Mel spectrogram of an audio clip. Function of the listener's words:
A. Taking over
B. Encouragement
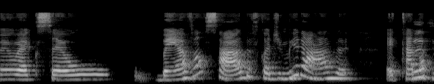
A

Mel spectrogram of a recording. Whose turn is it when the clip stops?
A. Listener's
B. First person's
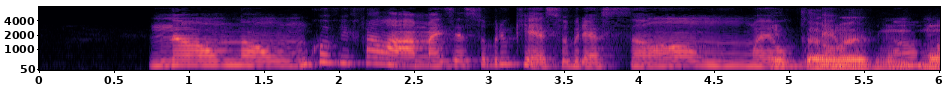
A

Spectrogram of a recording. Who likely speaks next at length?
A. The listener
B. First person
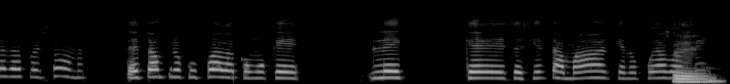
B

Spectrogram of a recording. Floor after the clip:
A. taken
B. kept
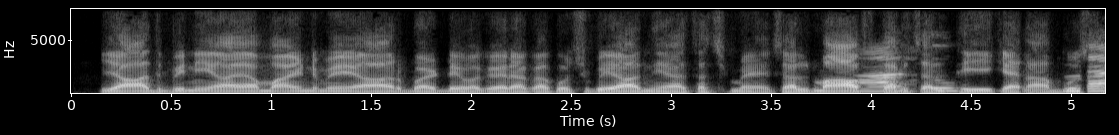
A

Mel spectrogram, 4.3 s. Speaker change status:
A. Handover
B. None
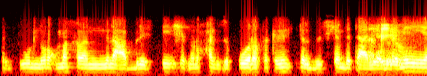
A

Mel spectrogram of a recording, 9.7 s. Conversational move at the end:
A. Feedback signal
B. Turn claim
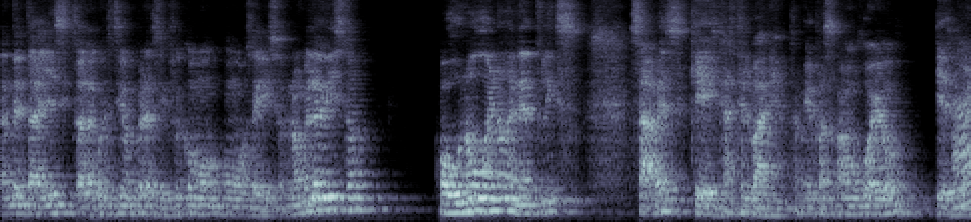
B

